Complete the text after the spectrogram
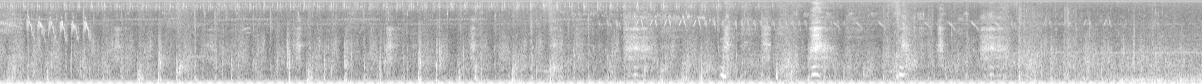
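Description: Footsteps crunch quickly over dry gravel and dirt.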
